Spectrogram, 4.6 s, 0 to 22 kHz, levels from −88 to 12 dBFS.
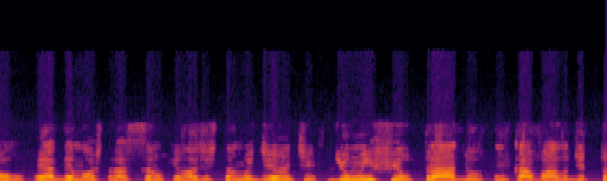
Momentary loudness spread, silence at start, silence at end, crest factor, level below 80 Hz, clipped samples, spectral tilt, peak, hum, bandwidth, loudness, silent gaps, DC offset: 7 LU; 0 s; 0.15 s; 14 dB; -60 dBFS; under 0.1%; -6 dB/octave; -4 dBFS; none; 7.6 kHz; -19 LUFS; none; under 0.1%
